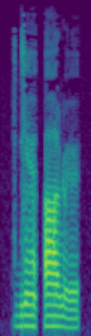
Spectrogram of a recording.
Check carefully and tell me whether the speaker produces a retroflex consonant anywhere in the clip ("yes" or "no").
yes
